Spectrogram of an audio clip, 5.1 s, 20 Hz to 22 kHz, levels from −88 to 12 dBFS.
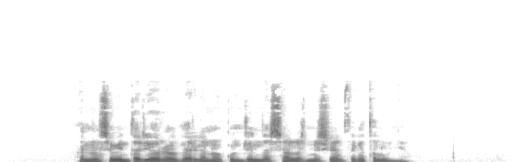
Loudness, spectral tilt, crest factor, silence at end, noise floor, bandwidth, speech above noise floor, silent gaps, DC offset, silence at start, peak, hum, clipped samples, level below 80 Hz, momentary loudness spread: -31 LUFS; -5.5 dB/octave; 16 dB; 1.05 s; -80 dBFS; 11 kHz; 49 dB; none; under 0.1%; 0.8 s; -16 dBFS; none; under 0.1%; -76 dBFS; 8 LU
